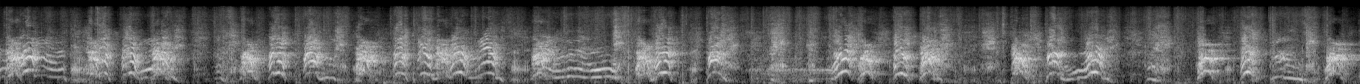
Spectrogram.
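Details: Pomeranian Sam barks and yips almost without pause while spinning at high speed on a new mat, about 155 turns, 24 November 2015. The calls are sharp and high-pitched, with wavering whine-like tones between them.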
